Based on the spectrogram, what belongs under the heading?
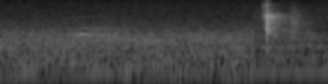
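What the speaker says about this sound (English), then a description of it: "And you can hear my cat." A house cat gives a single short meow near the end, fairly faint over a quiet room hum, with no talking.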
